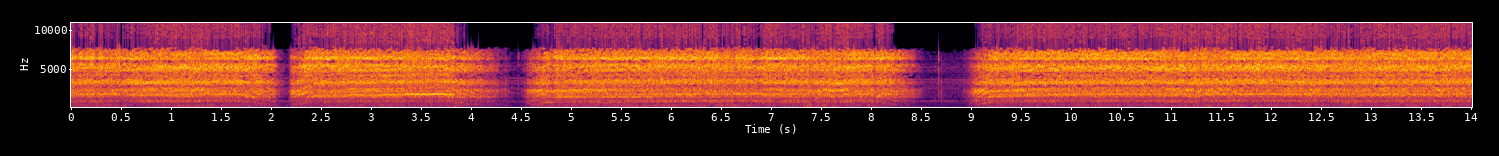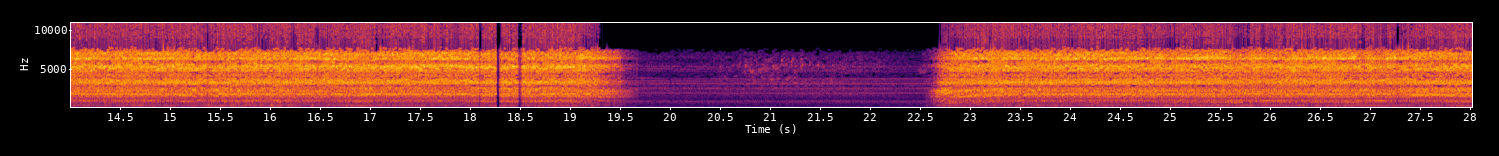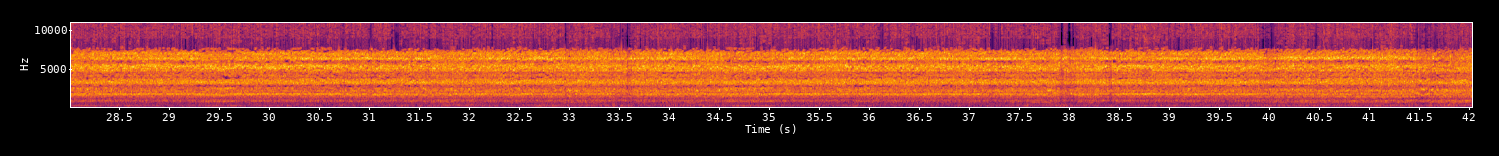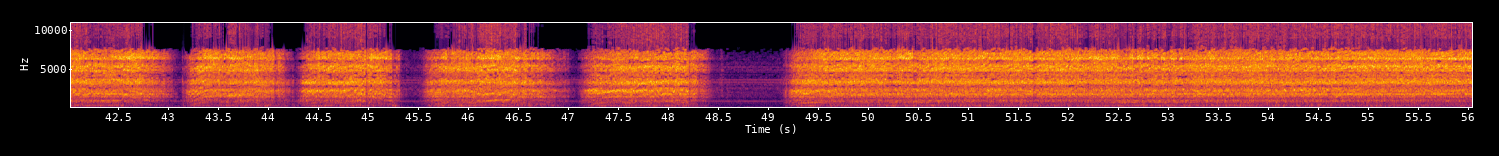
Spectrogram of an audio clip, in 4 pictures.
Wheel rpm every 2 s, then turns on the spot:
200, 150, 140, 200, 120, 220, 230, 230, 230, 100, 0, 170, 230, 220, 230, 230, 230, 220, 230, 230, 210, 120, 110, 120, 100, 220, 220, 230.
44-46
